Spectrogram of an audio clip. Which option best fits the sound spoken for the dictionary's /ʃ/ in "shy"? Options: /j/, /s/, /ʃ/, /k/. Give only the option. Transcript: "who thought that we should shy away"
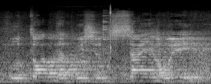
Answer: /s/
